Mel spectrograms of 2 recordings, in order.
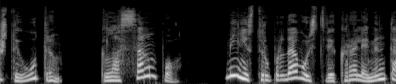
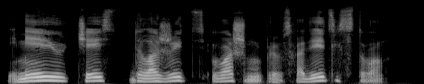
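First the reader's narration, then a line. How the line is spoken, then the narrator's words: Glum. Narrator (Russian): уныло начал он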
